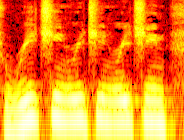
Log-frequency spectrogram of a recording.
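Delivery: lifted, repeated rising reach. Shown as a demonstration. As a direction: echo music climbing in pitch. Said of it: "going higher and higher in pitch".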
